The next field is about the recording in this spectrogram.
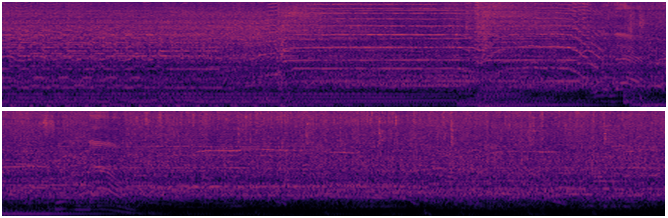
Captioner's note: cheers and applause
